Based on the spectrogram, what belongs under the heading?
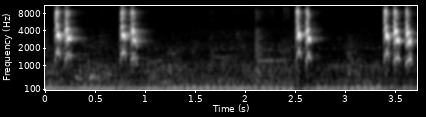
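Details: Long-tailed shrike giving loud, harsh grating bursts of two or three quick notes at irregular gaps, over a low constant hum.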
